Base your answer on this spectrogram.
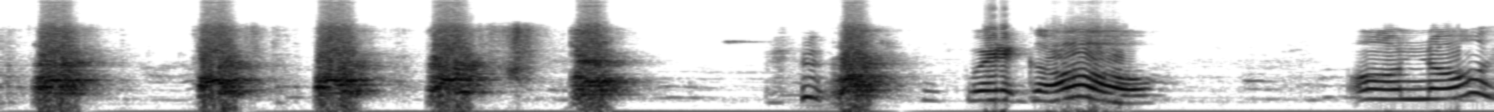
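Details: Boxer dog at play chasing shadows and a flashlight: five evenly spaced loud barks, then drawn-out, wavering, voice-like yowls that bend up and down in pitch, as if talking.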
